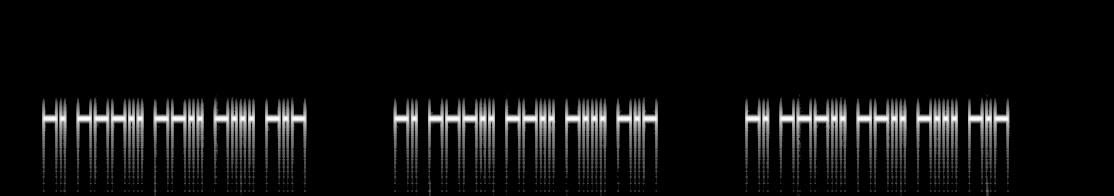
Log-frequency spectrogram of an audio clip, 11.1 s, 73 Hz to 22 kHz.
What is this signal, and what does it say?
Morse code, heard as a keyed tone, about 28 wpm, 700 Hz. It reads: N8ZBK N8ZBK N8ZBK
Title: USA Call Signs - 5 Characters - Repeated 3x - 28wpm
